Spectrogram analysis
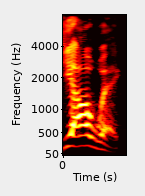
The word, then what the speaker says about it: Yahweh: I am comes from four Hebrew consonants which we pronounce as Yahweh it's literally it's it's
